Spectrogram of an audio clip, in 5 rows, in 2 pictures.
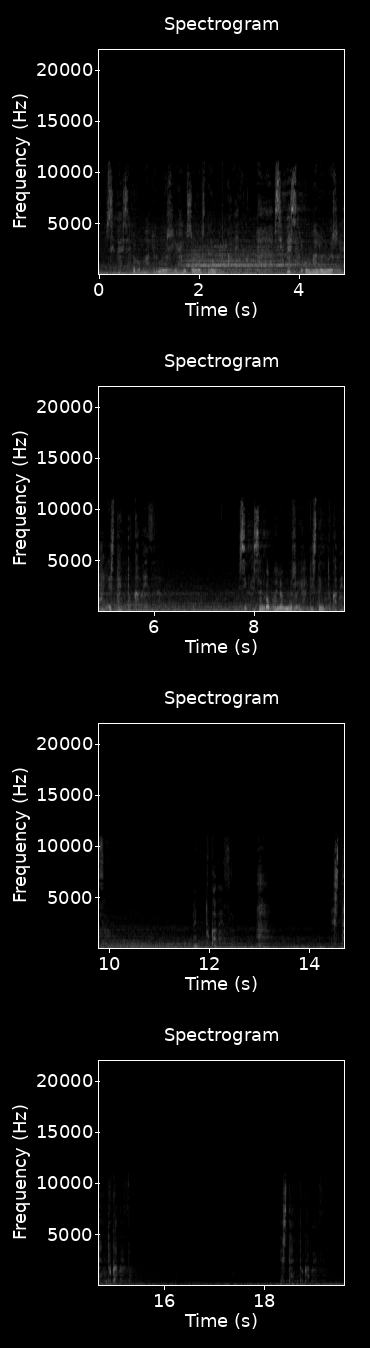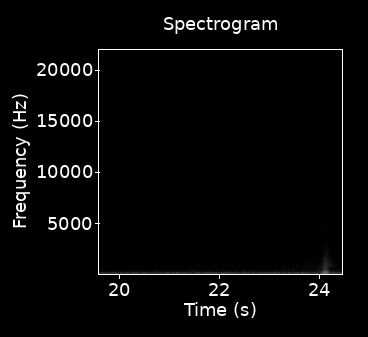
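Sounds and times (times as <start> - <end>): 
speech: 0.2 - 6.1, 7.8 - 10.1
mosquito buzzing in a forest: 24.0 - 24.4.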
